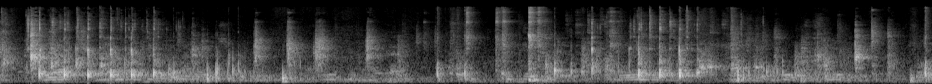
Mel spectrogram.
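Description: Backgammon dice being rolled onto the board among scattered sharp clicks of pieces on the wooden board, over a steady murmur of voices in the playing room.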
